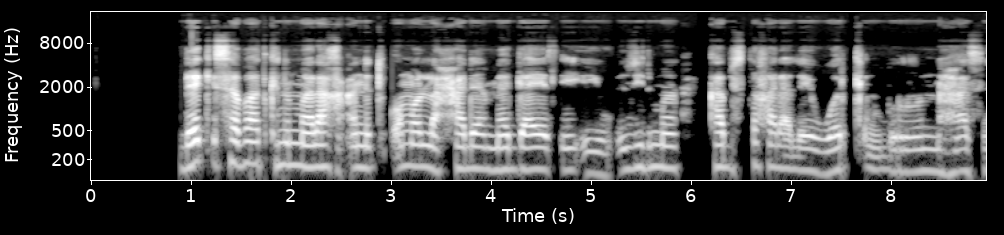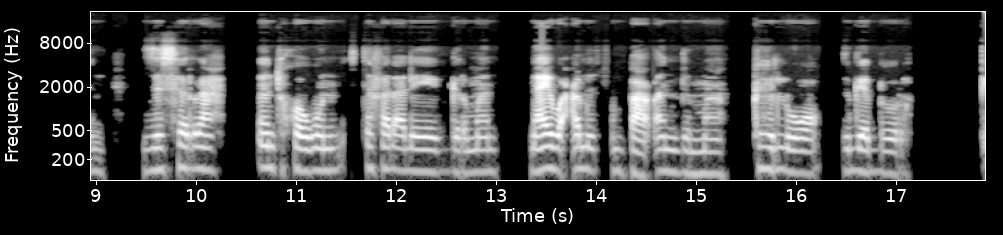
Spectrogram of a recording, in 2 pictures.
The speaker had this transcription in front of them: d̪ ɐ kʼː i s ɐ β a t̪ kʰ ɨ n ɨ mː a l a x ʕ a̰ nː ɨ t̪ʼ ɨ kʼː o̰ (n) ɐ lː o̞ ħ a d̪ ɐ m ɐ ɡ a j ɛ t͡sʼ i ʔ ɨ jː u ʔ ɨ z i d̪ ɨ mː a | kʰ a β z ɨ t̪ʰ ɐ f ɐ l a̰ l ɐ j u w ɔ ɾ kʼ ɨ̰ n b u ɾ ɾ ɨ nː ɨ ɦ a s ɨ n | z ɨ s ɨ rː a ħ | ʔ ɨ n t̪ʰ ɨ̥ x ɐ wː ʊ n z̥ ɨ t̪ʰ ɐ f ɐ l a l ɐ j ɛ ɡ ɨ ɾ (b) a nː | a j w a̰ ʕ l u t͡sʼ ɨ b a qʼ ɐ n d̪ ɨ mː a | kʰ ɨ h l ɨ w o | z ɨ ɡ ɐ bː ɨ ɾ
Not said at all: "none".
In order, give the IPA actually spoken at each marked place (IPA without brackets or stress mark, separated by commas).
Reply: m, m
